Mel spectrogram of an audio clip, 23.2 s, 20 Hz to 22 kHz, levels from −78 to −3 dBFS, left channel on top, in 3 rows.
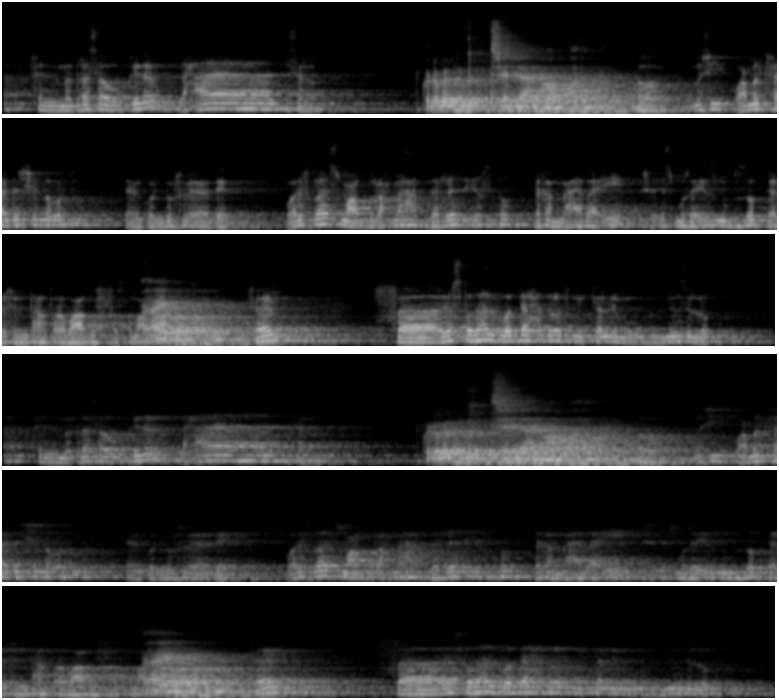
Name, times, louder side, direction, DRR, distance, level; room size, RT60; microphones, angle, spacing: voice 1, 0.3-3.2 6.3-8.5 9.0-10.0 10.6-17.3 18.0-18.4 19.2-22.6, left 4 dB, 70° left, 9 dB, 0.5 m, -33 dB
voice 2, 4.2-6.1 16.9-17.5, left 1 dB, 90° left, -1 dB, 1.4 m, -28 dB
8.4 x 6.9 x 4.8 m, 2.9 s
head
